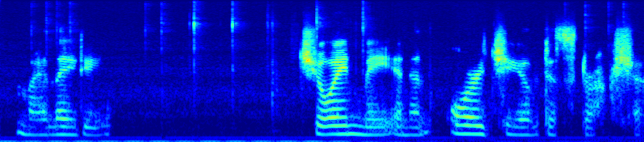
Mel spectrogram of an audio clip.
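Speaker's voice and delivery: whispering intensely. Acting out what a character whispers while gripping your hands, intense whisper. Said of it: "and he will just whisper".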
